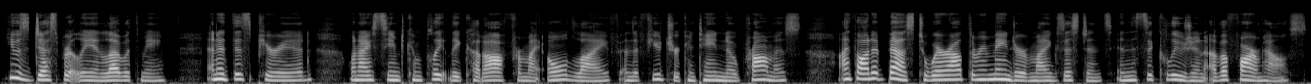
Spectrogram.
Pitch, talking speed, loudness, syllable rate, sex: 195 Hz, 210 wpm, -20 LUFS, 5.8 syllables/s, female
